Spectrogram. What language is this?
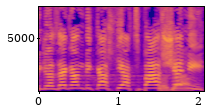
Hebrew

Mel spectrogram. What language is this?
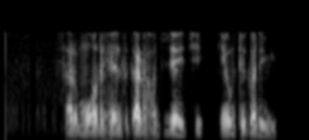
Odia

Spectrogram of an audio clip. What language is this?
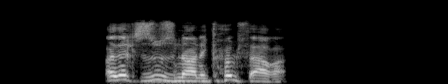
Kabyle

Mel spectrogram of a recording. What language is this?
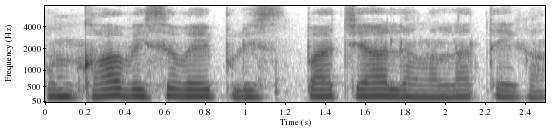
Wancho Naga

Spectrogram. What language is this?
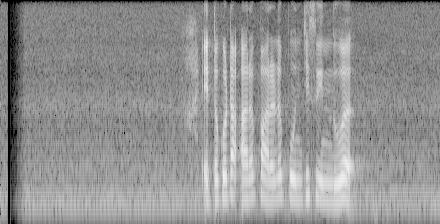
Sinhala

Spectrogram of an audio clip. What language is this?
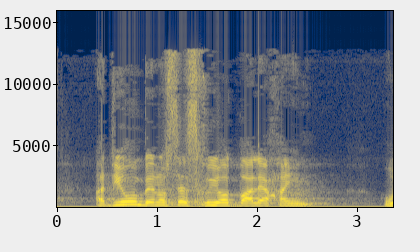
Hebrew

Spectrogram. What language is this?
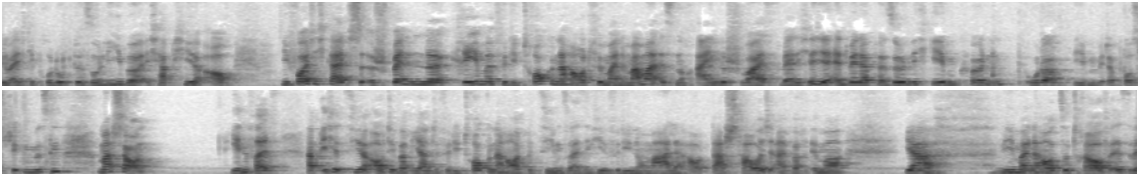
German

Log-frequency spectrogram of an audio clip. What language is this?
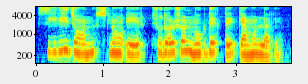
Bangla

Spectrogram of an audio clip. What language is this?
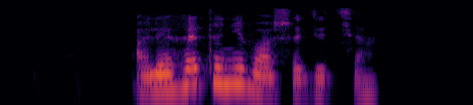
Belarusian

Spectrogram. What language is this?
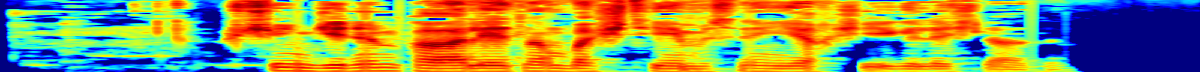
Uyghur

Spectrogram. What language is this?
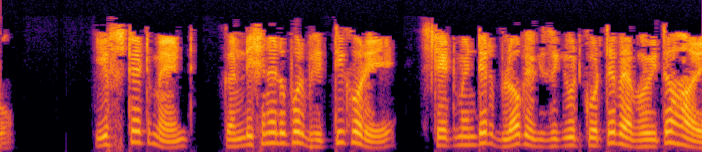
Bangla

